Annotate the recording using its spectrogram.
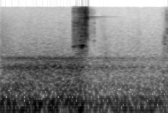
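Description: A single short, sharp click about a second in, over a faint steady hum.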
